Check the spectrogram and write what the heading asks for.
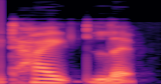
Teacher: This is weird because the ed d sounds like a t lipped, but you won't hear that final t if it's at the end of the sentence or phrase or there's a consonant after it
